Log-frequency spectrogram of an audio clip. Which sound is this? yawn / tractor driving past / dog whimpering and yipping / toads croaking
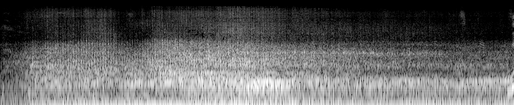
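tractor driving past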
